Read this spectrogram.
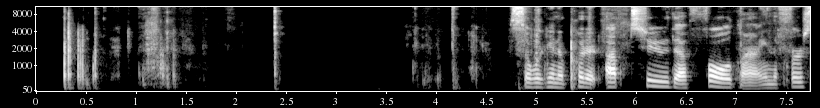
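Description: Paper rustles softly as hands smooth and fold it.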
